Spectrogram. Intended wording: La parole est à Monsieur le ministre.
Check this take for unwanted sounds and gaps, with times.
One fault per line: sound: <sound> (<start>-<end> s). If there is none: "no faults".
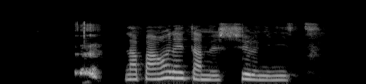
sound: laugh (0.7-1.0 s)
